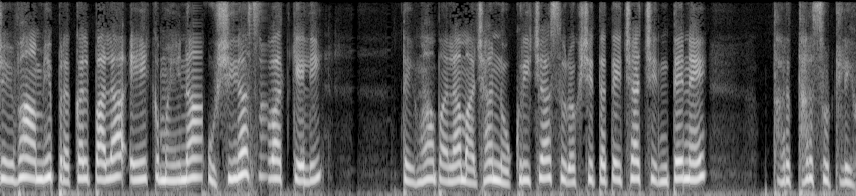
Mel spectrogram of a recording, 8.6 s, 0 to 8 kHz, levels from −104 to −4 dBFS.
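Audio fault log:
1.73–3.93 s, repeated packet loss (robotic sound): starting just after "आम्ही प्रकल्पाला एक" and clearing by "तेव्हा मला माझ्या नोकरीच्या", the speech turns choppy through about a dozen short dropouts, the longest 82 ms. About 420 ms of the span is patched by stretching out the last received sound, roughly a fifth of the stretch. That repeated smearing leaves the speech choppy with pieces missing, with the G.722 call path cutting everything above 8 kHz throughout.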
